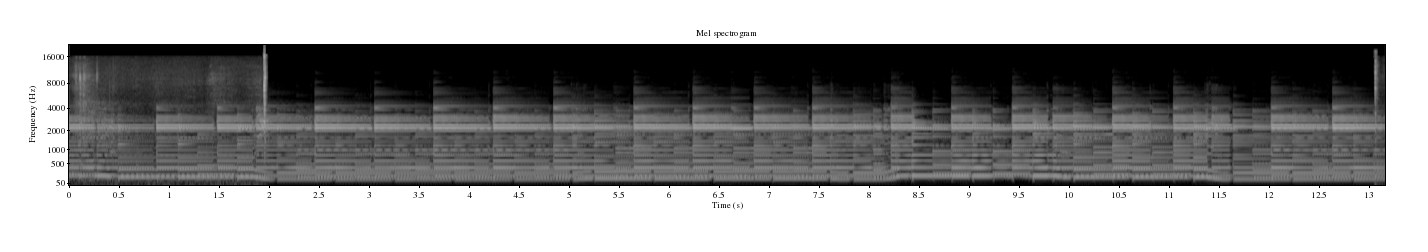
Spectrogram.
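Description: A sustained, heavily processed electric guitar riff plays steadily with no voices, its layered notes shifting between a few chords in a slow, droning repeating pattern at a constant, fairly loud level.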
